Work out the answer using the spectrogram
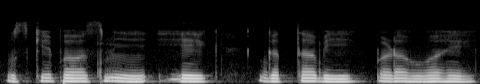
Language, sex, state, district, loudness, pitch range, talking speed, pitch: Hindi, male, Uttar Pradesh, Saharanpur, -15 LUFS, 135-145 Hz, 110 wpm, 140 Hz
